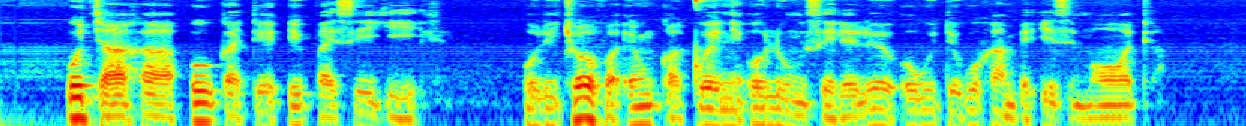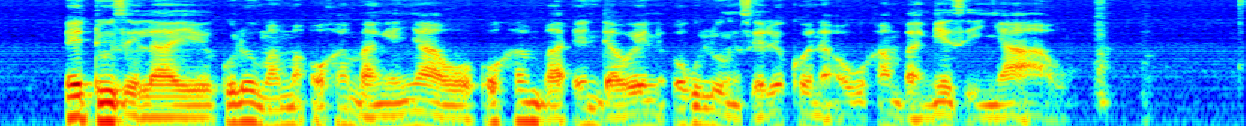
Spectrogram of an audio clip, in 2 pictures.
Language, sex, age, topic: North Ndebele, male, 25-35, education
